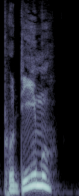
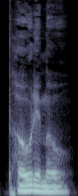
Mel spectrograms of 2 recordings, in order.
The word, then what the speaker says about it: Podimo: Podimo udtales ikke Podimo, men Podimo. Og vi bliver ved Podimo, hvis store satsning på podcasting har kastet 3 fastansættelser af sig hos Heartbeats.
